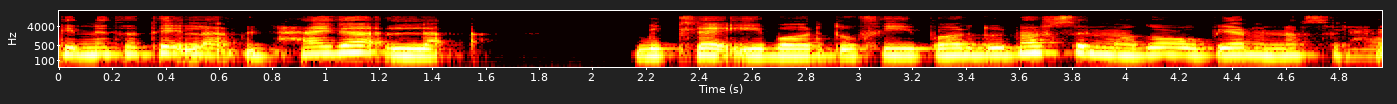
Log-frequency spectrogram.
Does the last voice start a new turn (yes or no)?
yes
